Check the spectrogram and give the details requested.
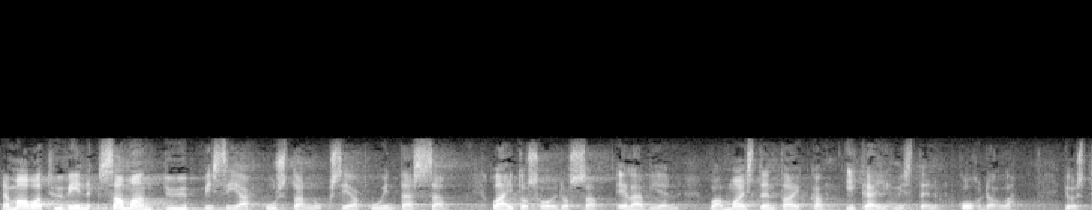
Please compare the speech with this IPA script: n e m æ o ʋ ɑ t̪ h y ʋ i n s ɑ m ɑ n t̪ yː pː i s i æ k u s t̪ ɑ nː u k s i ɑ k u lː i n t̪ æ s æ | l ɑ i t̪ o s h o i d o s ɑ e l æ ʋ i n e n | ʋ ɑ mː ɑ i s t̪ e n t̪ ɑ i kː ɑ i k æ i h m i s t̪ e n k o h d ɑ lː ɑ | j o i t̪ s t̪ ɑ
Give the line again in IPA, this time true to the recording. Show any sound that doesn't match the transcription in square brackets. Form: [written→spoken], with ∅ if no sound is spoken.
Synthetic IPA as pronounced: n [e→æ] m æ o ʋ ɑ t̪ h y ʋ i n s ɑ m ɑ n t̪ yː pː i s i æ k u s t̪ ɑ nː u k s i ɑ k u [lː→∅] i n t̪ æ [s→sː] æ | l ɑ i t̪ o s h o i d o [s→sː] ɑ e l æ ʋ i [n→∅] e n | ʋ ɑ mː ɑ i s t̪ e n t̪ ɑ i kː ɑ i k æ i h m i s t̪ e n k o h d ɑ lː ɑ | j o i [t̪→∅] s t̪ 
